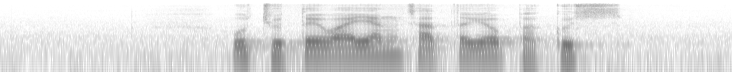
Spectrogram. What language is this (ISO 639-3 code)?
jav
